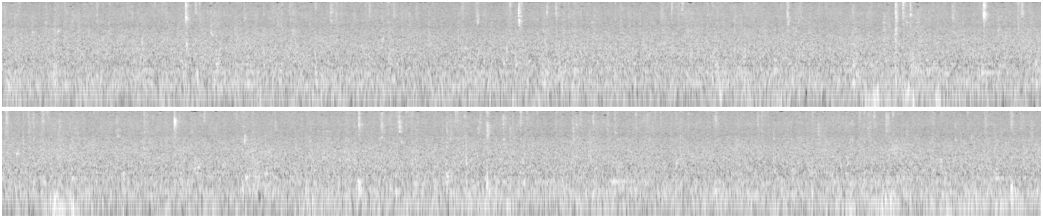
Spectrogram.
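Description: A mountain stream rushes over rocks.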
